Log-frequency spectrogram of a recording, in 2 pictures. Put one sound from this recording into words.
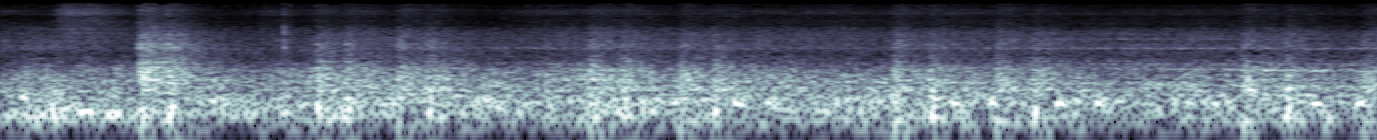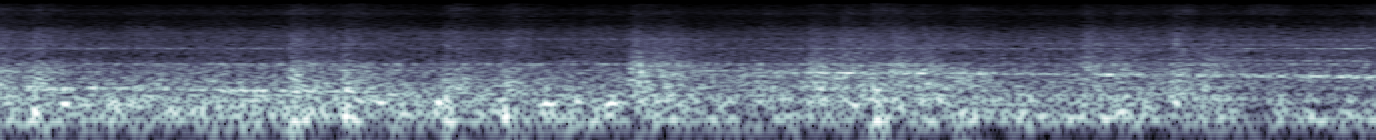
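A train rumbles into the station and slows to a stop.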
